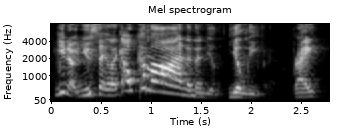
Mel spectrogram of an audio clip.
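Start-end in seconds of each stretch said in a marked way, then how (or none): 0.7-1.4 loud, high, teasing groan of protest; mock exasperated. Podcaster imitating herself urging a friend, loud mock protest. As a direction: egg on a squeamish friend, much higher and louder. Friend refusing to jump in lake.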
